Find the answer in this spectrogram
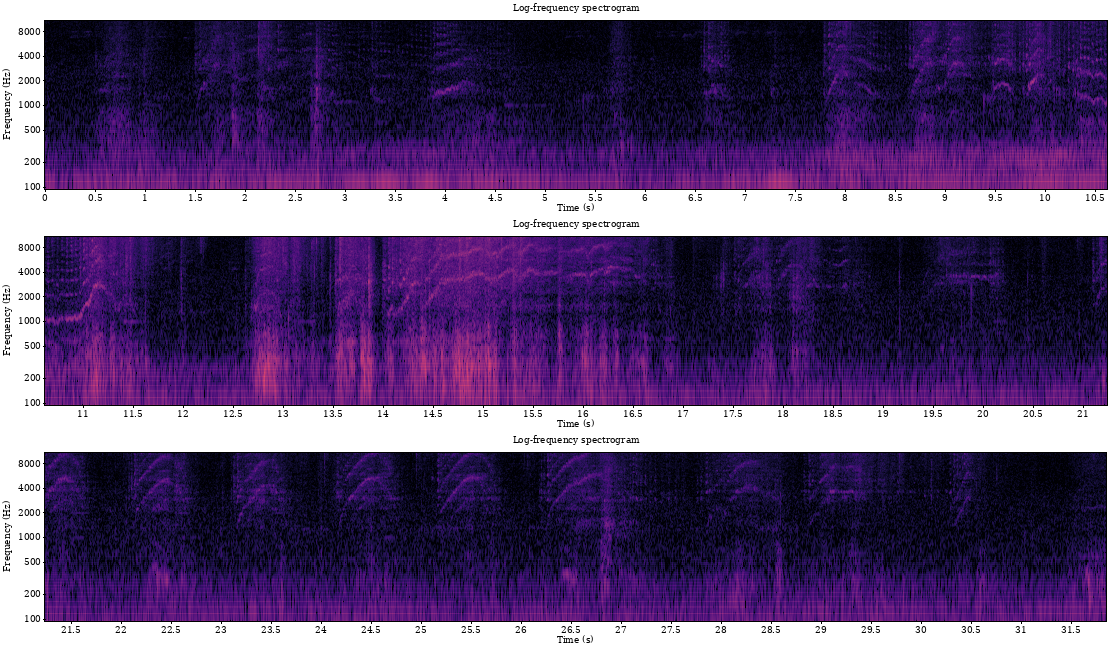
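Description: Redcat Landslide electric RC monster truck's brushless motor whining up and down in pitch as it is throttled and braked, loudest in a burst about halfway through, with tyres and chassis rattling over dirt and gravel.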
